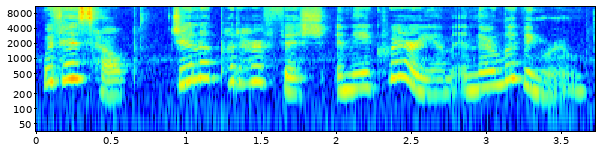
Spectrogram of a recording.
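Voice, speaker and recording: A young adult woman reading a storybook aloud for children in an expressive, gentle way. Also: sits high, a little fast.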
